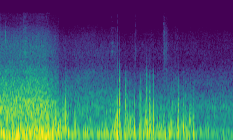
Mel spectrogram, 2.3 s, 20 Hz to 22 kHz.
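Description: Wind buffeting the microphone in a moving 1968 Chevrolet Camaro Rally Sport, over a low rumble of road and engine. The buffeting eases about half a second in, and a few short knocks follow.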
